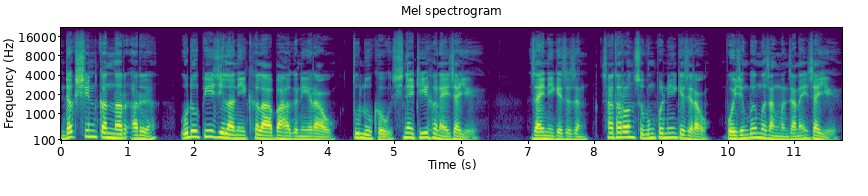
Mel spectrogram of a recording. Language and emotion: Bodo, neutral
